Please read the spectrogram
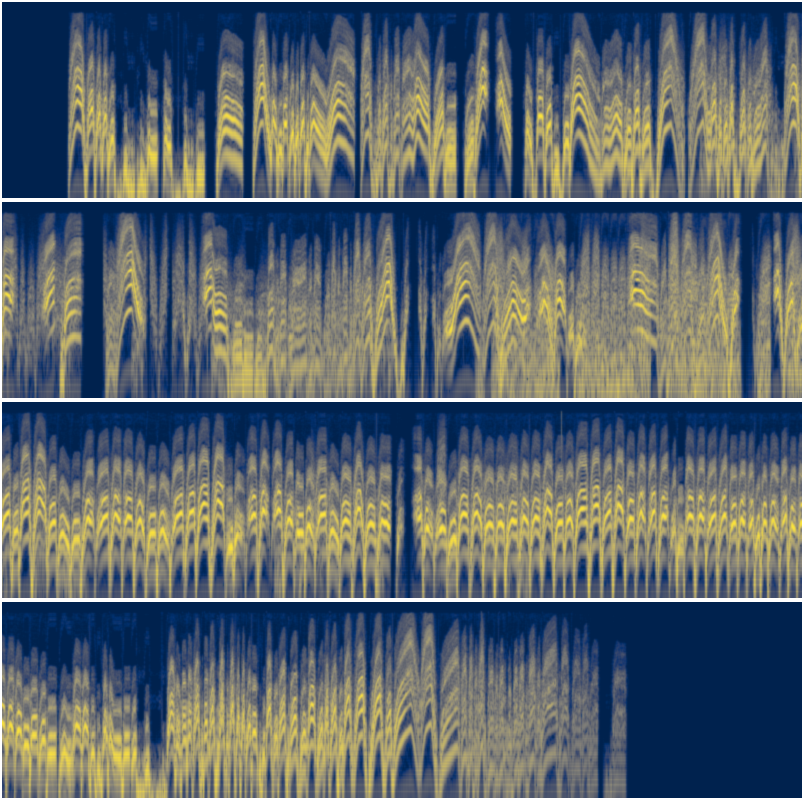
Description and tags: These samples made with AnalogX Scratch freeware.
scratch, synthetic, vinyl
